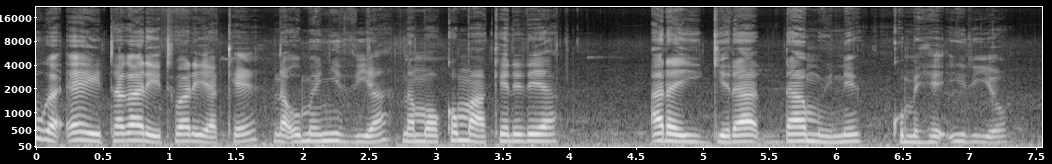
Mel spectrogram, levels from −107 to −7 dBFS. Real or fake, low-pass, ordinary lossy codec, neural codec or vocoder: real; none; none; none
